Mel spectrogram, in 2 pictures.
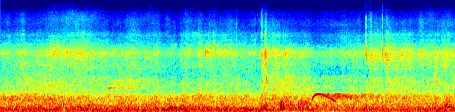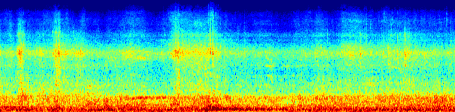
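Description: Skates scrape and hiss on ice in a large echoing arena.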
